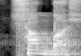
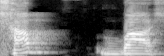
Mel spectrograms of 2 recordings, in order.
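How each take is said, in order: First: Said in the usual way. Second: সাব্বাস drawn out, with the ব held long; very slow. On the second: Shown as a demonstration. Teacher showing students how সাব্বাস is said, very slowly. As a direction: stretch সাব্বাস right out so the double ব is heard. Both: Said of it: "আমরা উচ্চারণ করি কিন্তু".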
